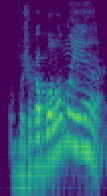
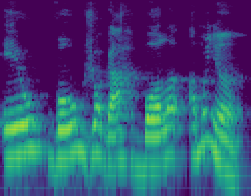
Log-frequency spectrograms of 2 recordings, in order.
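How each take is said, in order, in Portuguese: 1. As palavras são faladas juntas, com sons ligados. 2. Cada palavra é falada separadamente, com pausas. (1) "Vou falar como?" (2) "Eu não vou falar para você"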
